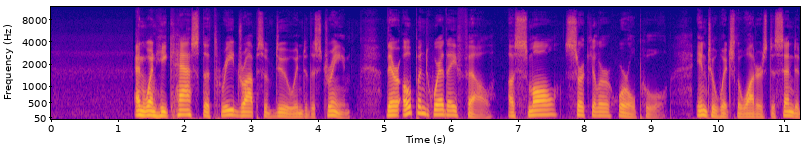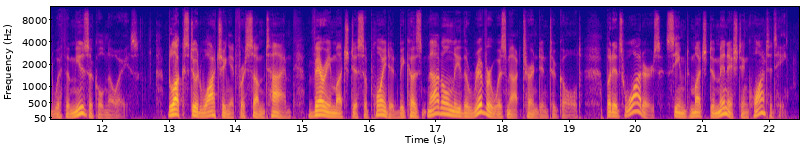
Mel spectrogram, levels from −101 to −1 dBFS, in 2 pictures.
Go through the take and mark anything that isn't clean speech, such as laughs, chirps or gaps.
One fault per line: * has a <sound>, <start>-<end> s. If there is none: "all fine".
all fine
